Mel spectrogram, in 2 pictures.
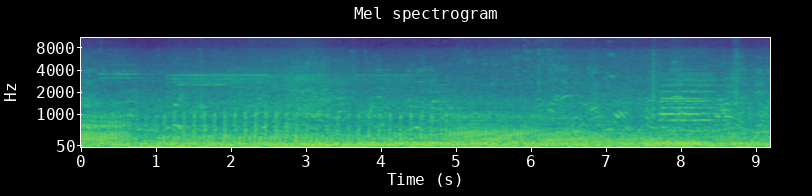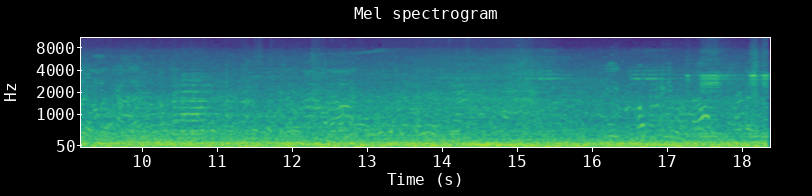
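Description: Scooters ride past on the street.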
